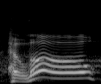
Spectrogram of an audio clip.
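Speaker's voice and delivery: loud high call into the house. Retold or imitated. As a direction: call out hello into the open house. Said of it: "and I yell".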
